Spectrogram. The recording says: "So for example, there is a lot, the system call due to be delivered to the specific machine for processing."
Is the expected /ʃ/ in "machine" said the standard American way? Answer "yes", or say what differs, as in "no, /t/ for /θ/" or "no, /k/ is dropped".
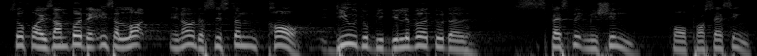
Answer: yes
